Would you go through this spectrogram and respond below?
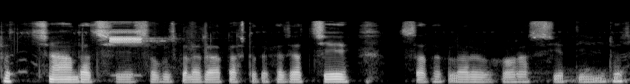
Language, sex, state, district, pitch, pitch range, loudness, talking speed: Bengali, male, West Bengal, Purulia, 115 Hz, 110-120 Hz, -15 LUFS, 150 wpm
